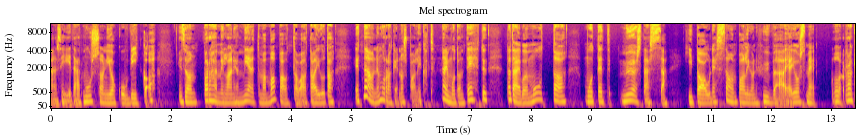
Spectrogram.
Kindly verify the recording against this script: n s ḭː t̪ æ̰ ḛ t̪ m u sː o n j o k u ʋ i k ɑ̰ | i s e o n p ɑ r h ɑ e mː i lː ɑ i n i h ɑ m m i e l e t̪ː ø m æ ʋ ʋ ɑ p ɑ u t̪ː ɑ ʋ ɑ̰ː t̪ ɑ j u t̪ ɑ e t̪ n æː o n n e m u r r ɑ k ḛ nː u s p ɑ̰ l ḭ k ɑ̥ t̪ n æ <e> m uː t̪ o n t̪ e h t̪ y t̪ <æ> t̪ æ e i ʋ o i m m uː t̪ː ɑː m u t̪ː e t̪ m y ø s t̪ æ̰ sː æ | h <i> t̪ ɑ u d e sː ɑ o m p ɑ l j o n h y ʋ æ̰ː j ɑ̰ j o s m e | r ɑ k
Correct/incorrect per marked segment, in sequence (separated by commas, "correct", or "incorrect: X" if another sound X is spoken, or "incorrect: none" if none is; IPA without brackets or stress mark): incorrect: i, correct, correct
